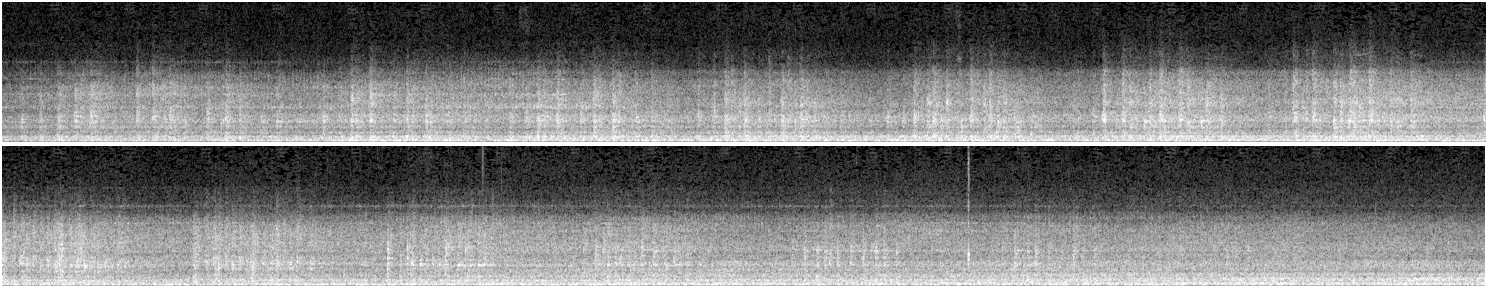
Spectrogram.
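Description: Electric-locomotive-hauled passenger train running along the line and over a railway bridge, heard across open water: a steady rumble of wheels on rails with faint clicks over rail joints.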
